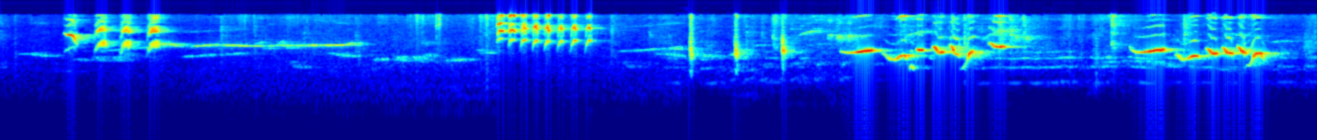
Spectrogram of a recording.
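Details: Afternoon song of a white-rumped shama, mixing clear sustained whistles, a quick high rattle of chips, and rich warbled phrases that twist up and down in short bursts.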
